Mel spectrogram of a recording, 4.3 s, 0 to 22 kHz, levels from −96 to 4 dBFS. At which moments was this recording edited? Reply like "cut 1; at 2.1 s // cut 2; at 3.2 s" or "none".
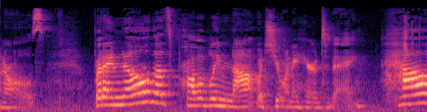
none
